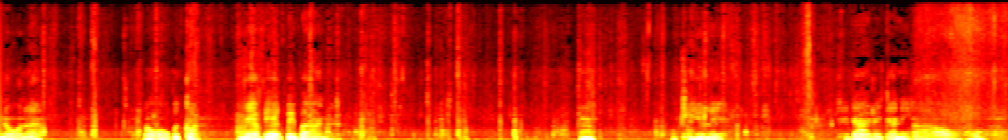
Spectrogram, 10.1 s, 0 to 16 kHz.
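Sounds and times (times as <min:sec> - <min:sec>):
knife scraping mushroom stem: 0:00.0 - 0:08.4.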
